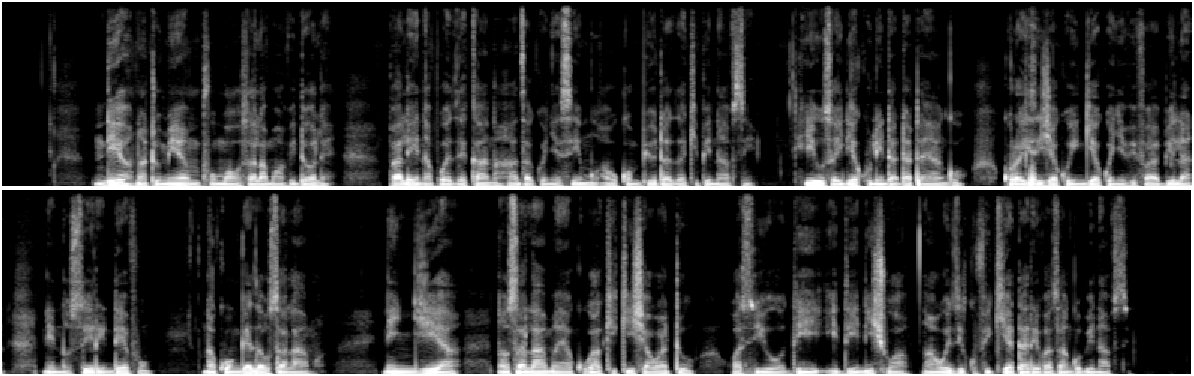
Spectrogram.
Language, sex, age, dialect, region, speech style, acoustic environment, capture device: Swahili, male, 25-34, Kenya - Nairobi Sheng-influenced, Kenya, focused, nature, mobile / Linux / Chrome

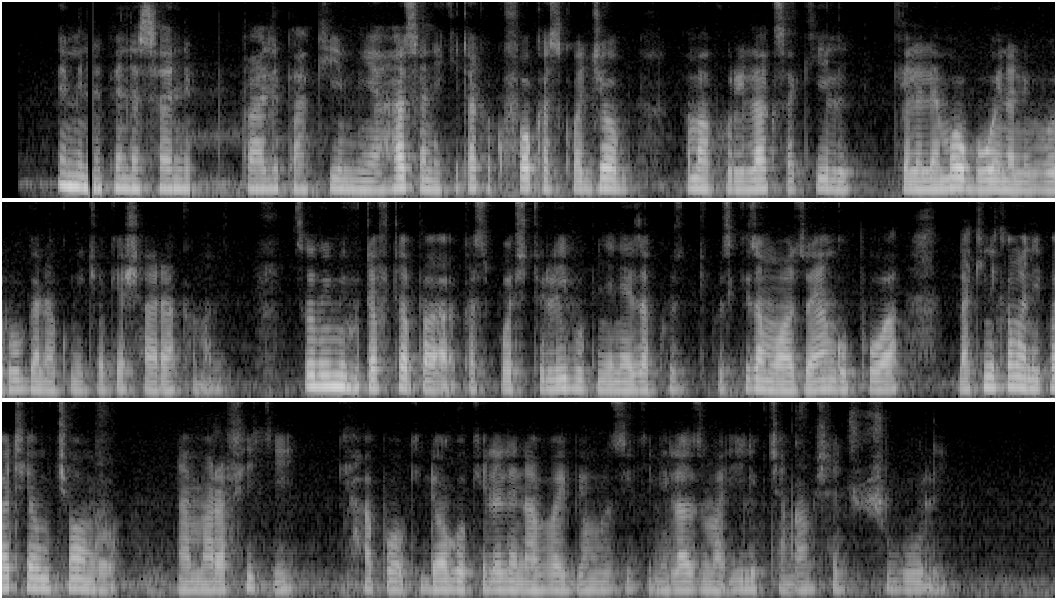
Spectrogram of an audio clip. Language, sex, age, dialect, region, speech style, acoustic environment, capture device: Swahili, male, 18-24, Kenya - Nairobi Sheng-influenced, Kenya, relaxed, silence, mobile / Linux / Chrome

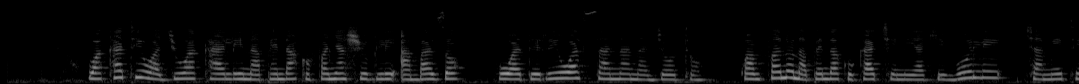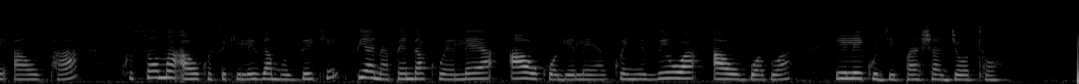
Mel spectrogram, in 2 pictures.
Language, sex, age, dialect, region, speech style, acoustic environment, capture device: Swahili, female, 18-24, Kenya - Nairobi Sheng-influenced, Kenya, happy; relaxed; excited, appliances, mobile / Linux / Chrome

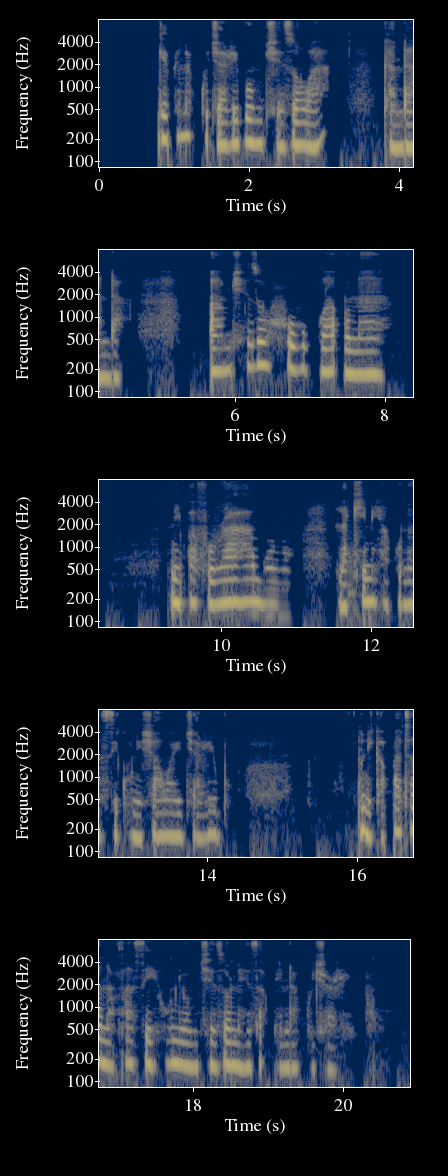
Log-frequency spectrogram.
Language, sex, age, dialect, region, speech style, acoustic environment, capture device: Swahili, female, 25-34, Kenya - Nairobi Sheng-influenced, Kenya, focused, silence; nature, mobile / Linux / Chrome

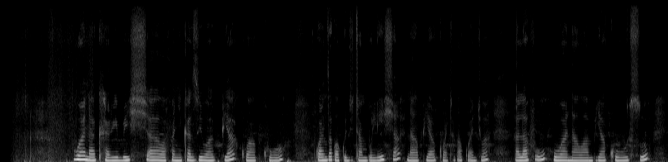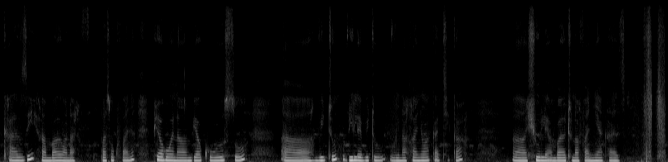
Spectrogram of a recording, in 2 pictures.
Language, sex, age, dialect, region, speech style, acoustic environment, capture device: Swahili, female, 18-24, Kenya - Mombasa, Kenya, relaxed, nature, mobile / Linux / Chrome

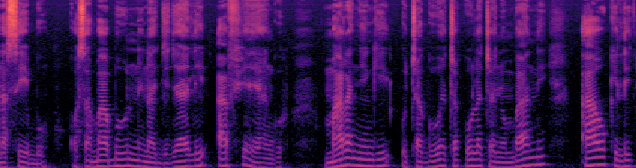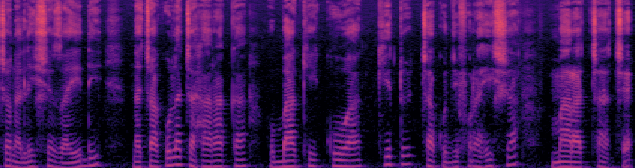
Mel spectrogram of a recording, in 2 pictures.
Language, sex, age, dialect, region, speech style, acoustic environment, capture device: Swahili, male, 25-34, Kenya - Mombasa, Kenya, focused; relaxed, nature, desktop / Windows / Chrome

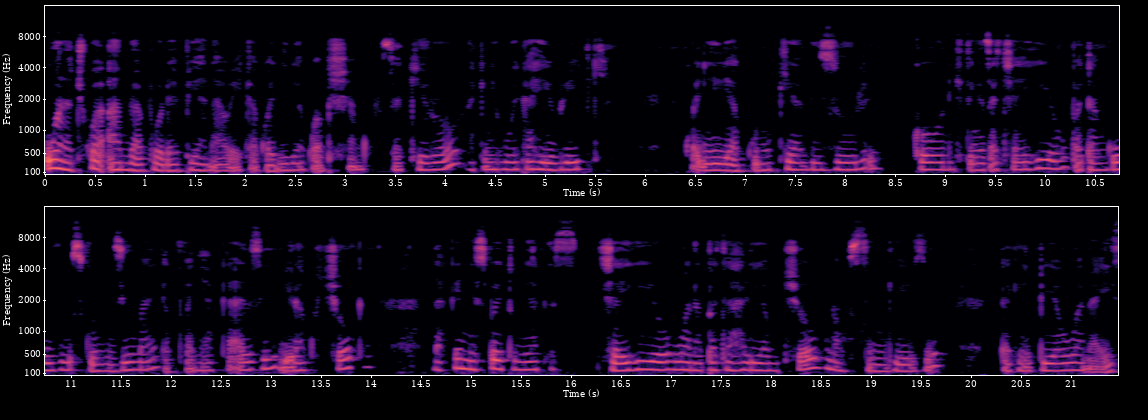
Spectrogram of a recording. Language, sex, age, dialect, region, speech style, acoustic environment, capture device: Swahili, female, 25-34, Tanzania - Dar es Salaam, Tanzania, tired, nature, mobile / Linux / Chrome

